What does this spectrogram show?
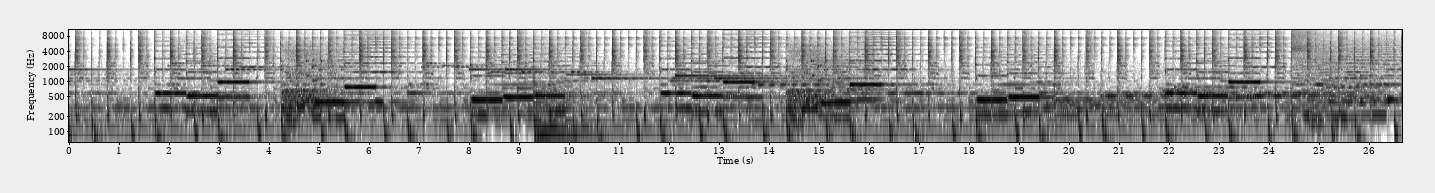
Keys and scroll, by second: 15.6 s.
